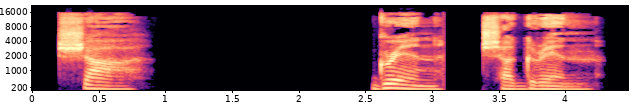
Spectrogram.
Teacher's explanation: Emphasize grin and keep sha soft.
